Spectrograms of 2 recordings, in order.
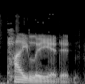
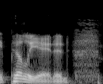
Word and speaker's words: pileated: I will say that the correct pronunciation is pileated.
